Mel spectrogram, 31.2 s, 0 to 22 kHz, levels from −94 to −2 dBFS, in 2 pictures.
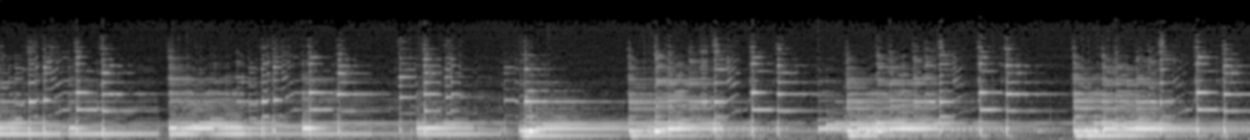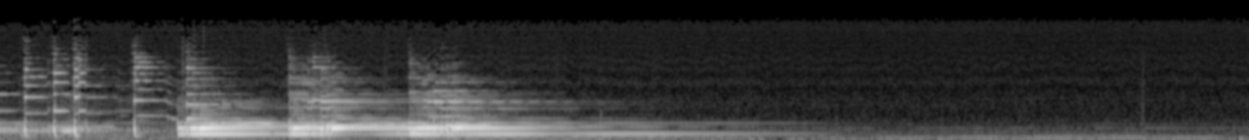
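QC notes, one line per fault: throughout: MP2 compression. The whole clip is plainly band-limited and dull, with a granular, gurgling texture on the audio. The likely cause is MPEG Layer II coding at a rate that fits around 80 kbps. The coder splits the signal into 32 equal sub-bands and shares out a fixed bit budget among them. When bits run short, upper bands drop out or flicker on and off, and the bands that remain are quantised coarsely enough to produce that grain.
13.13 to 13.23 s: DAB burbling. For about 0.1 s the audio breaks into bubbling, watery blips. This points to reception errors, at a rate of roughly one bit in a thousand, getting past the error correction into the coded data. Corrupted samples put short bursts of noise into individual sub-bands, and corrupted scale factors make a band's level jump for the rest of its frame. Because each error is confined to one band, the result is burbling rather than a broadband click.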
